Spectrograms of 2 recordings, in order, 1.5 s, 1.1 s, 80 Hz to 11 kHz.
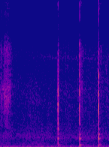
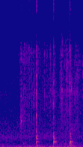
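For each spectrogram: First: Three quick, tight flicks on a watermelon, each a short crisp tick that dies at once: a dense fruit. Second: Three soft flicks with a brief mid pitch near 500 Hz; a watermelon that is not yet dense.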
